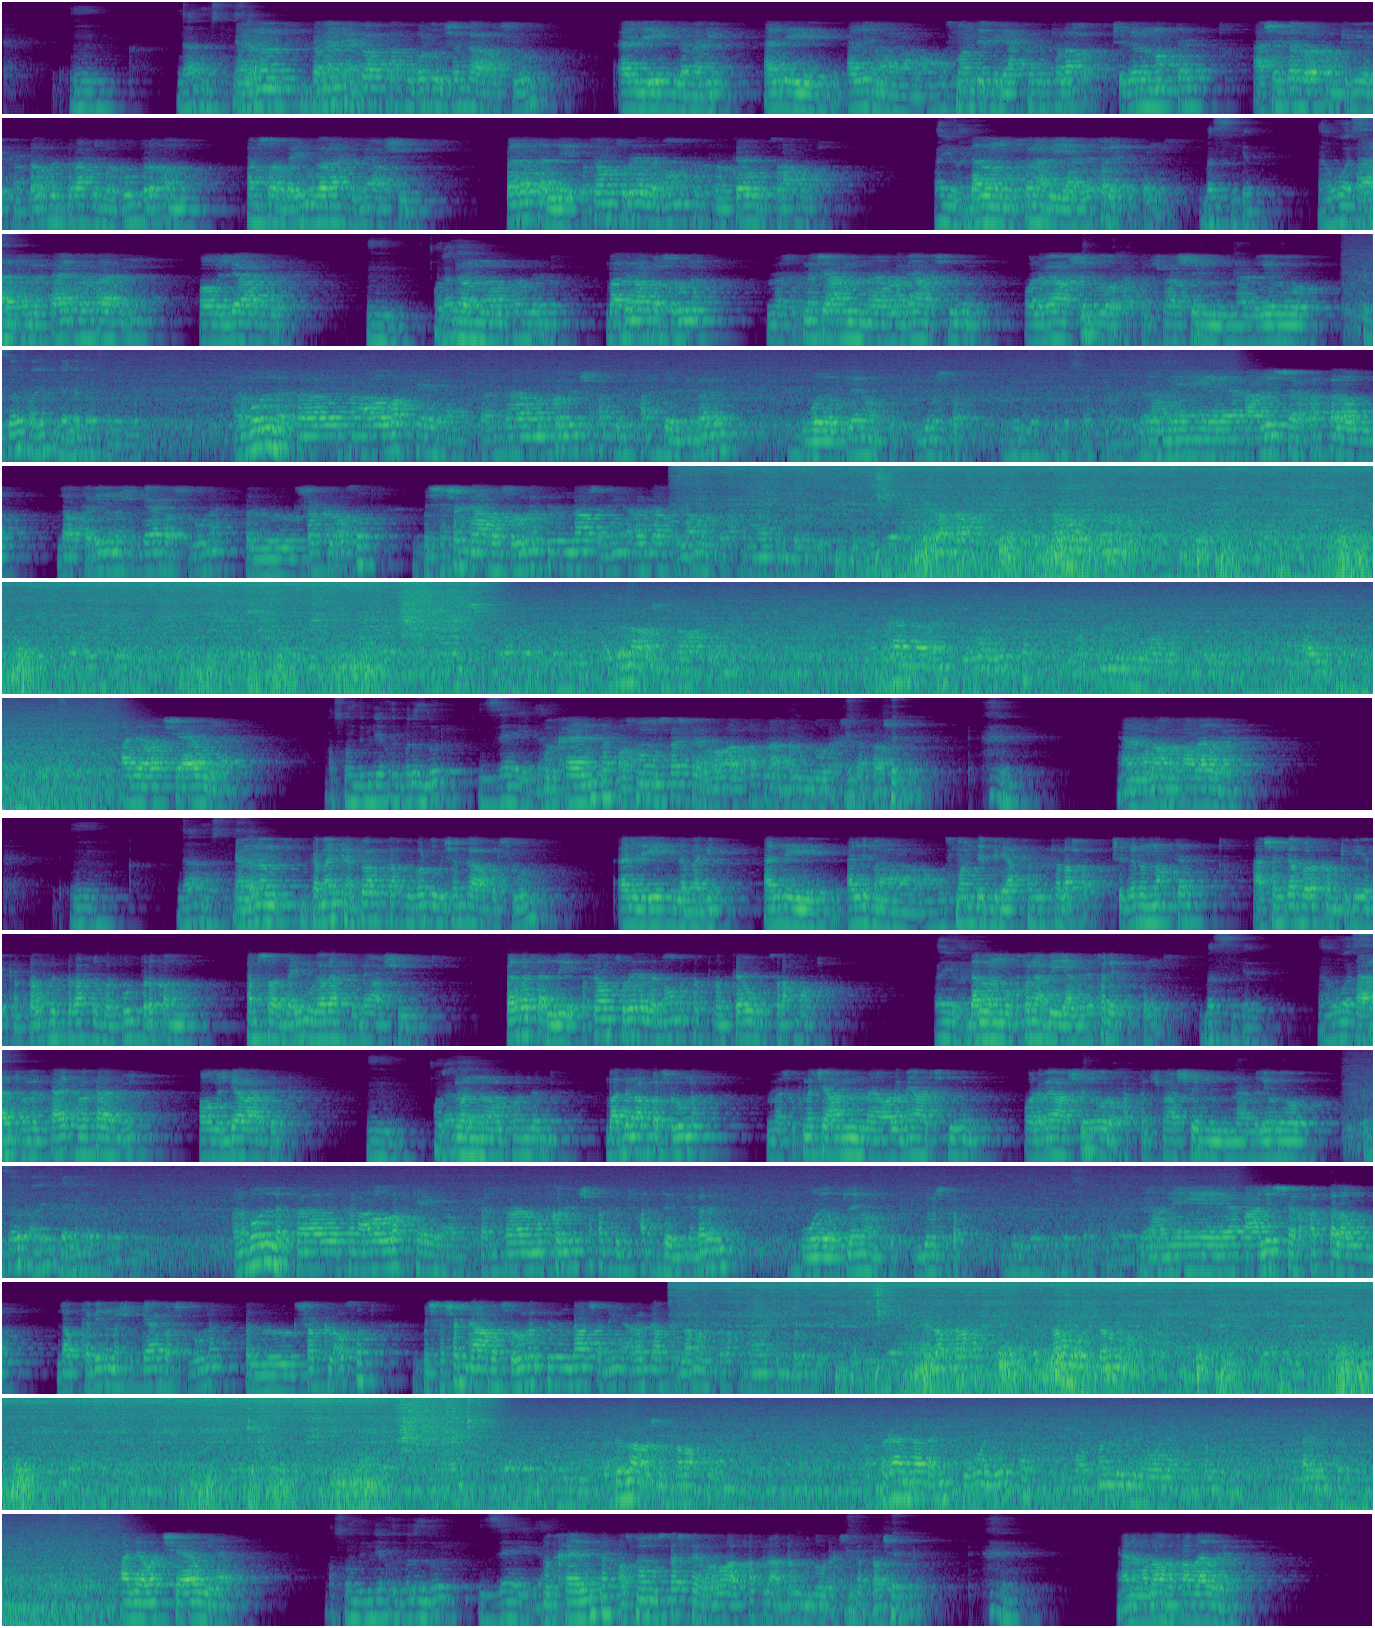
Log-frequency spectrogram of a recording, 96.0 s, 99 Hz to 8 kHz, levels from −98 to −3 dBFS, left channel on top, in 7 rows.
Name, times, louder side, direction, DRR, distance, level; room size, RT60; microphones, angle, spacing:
voice 1, 1.7-2.6 23.0-23.5 25.7-26.2 26.9-27.6 31.1-31.4 31.8-32.9 38.2-38.4 41.0-42.5 49.0-49.3 51.1-53.5 58.9-59.0 63.3-64.5 67.4-70.0 70.8-71.8 72.2-75.1 77.3-77.4 81.2-83.4 85.5-86.7 87.0-87.9 90.7-91.2 92.1-92.4, left 1 dB, 25° left, 1 dB, 0.5 m, -45 dB
voice 2, 2.3-5.3 6.2-7.2 7.6-11.9 12.5-15.6 16.2-17.8 18.8-21.8 23.3-25.3 27.2-28.8 29.4-30.2 31.7-32.9 33.5-34.4 35.1-37.1 37.6-40.4 43.4-48.4 49.1-50.8 52.5-54.8 55.4-57.0 57.3-58.5 59.1-63.1 64.0-66.5 74.7-75.8 77.2-78.9 79.2-80.9 81.5-81.8 83.4-84.6 87.7-91.1 93.4-94.6, right 1 dB, 35° right, 1 dB, 0.4 m, -38 dB
sound 1, 40.8-53.5, left 1 dB, 55° left, 0.7 m, -52 dB
sound 2, 61.5-73.5, right 3 dB, 60° right, 0.9 m, -33 dB
sound 3, 63.7-83.4, equal, 85° left, 1.1 m, -37 dB
4.4 x 2.5 x 3.2 m, 1.1 s
head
